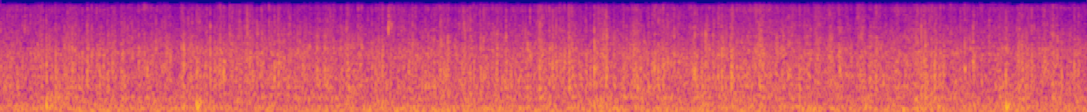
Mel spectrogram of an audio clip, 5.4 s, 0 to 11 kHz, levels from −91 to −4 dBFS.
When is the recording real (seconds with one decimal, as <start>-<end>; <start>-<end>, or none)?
0.0-3.7; 4.6-5.4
